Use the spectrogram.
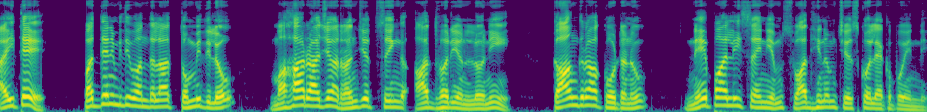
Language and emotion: Telugu, neutral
